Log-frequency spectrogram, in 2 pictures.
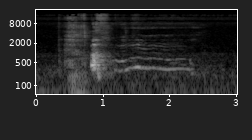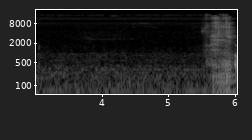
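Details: Golden Retriever (Canis lupus familiaris), whining cry: asking for attention, wanting to go outside.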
